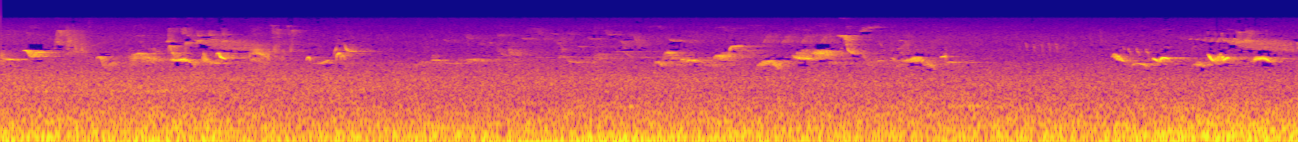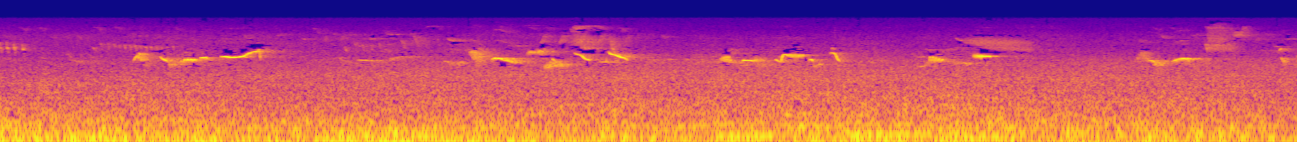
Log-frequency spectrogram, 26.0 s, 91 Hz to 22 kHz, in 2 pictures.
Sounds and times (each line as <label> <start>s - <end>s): birds 0.0s - 21.5s
birds 24.4s - 25.9s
